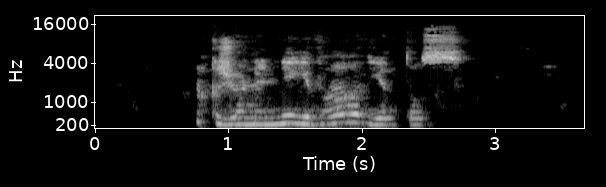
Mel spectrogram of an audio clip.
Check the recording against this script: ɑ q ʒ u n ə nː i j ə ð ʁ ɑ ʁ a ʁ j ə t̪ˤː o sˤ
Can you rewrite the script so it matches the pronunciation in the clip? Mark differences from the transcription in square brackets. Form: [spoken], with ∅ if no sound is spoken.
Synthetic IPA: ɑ q ʒ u n ə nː i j ə [v] ʁ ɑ ʁ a [ð] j ə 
